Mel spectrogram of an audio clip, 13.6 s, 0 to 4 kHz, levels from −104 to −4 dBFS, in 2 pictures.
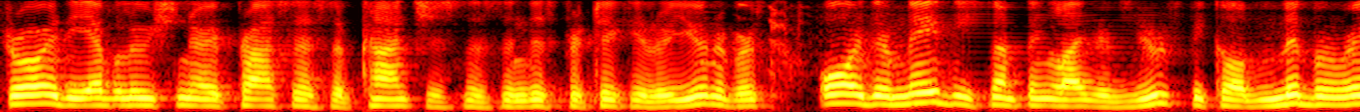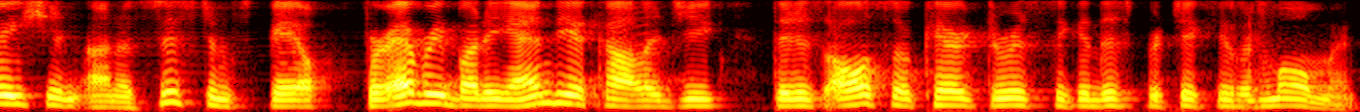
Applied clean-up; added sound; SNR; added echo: neural mask model DeepFilterNet 3.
